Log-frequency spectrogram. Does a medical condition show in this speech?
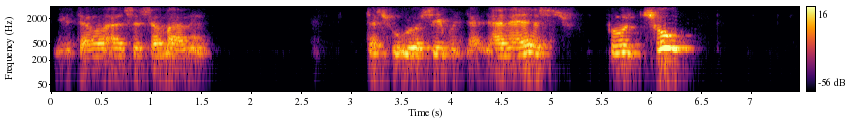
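Yes: Parkinson's disease.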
